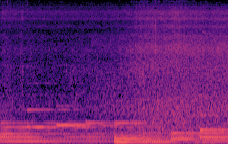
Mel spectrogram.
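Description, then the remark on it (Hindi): Sea waves on a deserted beach at night make a soft, continuous rushing hiss with no talking, while low sustained musical tones shift slowly underneath. “लहरों के शोर को भी जैसे नींद आ गई थी।”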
